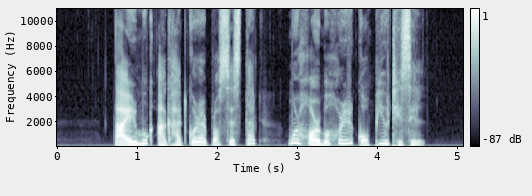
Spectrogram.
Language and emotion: Assamese, fearful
